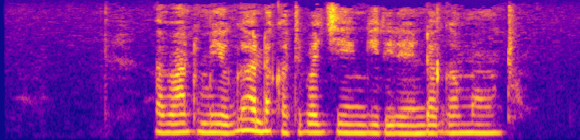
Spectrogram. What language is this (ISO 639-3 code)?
lug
